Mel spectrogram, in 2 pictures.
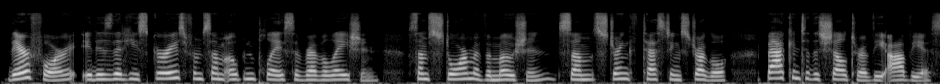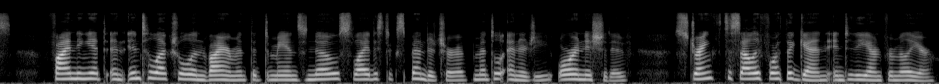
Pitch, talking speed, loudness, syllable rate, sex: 225 Hz, 160 wpm, -21 LUFS, 5.3 syllables/s, female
